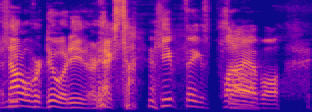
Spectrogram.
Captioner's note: laughing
